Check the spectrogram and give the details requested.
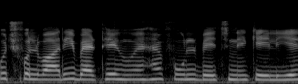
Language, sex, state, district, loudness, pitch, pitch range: Hindi, female, Bihar, Gopalganj, -33 LUFS, 225 Hz, 220-240 Hz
